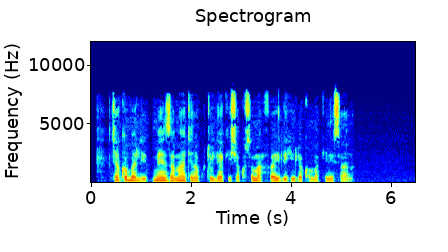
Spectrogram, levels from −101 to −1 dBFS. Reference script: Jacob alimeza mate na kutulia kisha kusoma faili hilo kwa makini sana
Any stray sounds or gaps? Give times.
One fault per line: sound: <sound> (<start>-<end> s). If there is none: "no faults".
no faults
